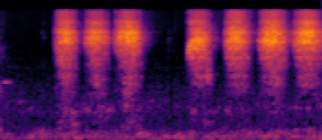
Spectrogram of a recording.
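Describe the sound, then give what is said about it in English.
A presenter's voice imitates a Madagascar hissing cockroach during a presentation about the insects: seven short, breathy hisses, three, then a brief pause and four more, each a loud, airy burst in an even rhythm. “If I'm just going to speak the whole rest of this presentation in Madagascar hissing cockroach language.”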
